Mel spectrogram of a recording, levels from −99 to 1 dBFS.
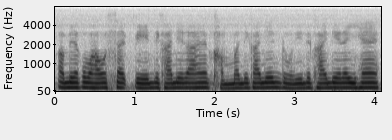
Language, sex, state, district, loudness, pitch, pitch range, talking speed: Hindi, male, Madhya Pradesh, Katni, -13 LUFS, 160 Hz, 155-165 Hz, 220 wpm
